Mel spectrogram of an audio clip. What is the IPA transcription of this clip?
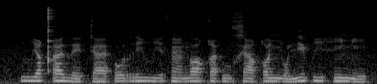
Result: β i˦ qʼ e˦ ð e˨ k æ˨ ʔ o˦ r i˦ β i˨˦ θ æ̃˧ n ɒ˦˨ q e˦ ʔ u˧ x æ˦˨ q u˦ ɲ o˨ nʲ e˦ p i˦ h ĩ˦ ɲ ĩ˨

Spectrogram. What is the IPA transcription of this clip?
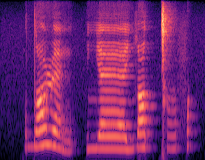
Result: dˤ ø ɭ æ ŋ | ʎ æː ʎ ø tˤ ǀ ɑ̤ f

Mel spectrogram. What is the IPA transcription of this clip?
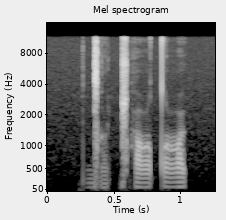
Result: ɡ͡ǀ ɐ ǁʰ a tˤ ɨ

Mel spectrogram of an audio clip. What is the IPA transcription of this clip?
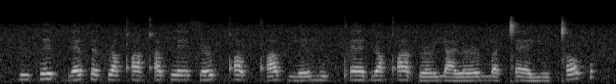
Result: i f e f ɡ ɛ f ɾ ɛ f ə˞ qʼ a qʼ e f l e s ə˞ f qʼ ɔ f qʼ a f m e m i f tʼ ɛ d ə˞ qʼ a f ə˞ j a l ə˞ m ɐ ǀ ɛ j i ǀ ɔ f

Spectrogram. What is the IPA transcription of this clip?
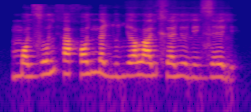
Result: m ɔ lʲ z o lʲ h a h ɔ lʲ n a ʎ o ʎ e lˠ a lʲ x ɛ lʲ o lʲ e lʲ z e lʲ

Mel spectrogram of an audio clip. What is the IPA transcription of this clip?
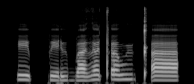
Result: e˦˨ pː e˨ ɾ ɨ˨ b a˨ ð ɐ˦ tʼ ɐ˦ β ʉ˦ kʼ a˦

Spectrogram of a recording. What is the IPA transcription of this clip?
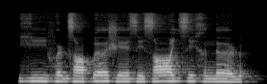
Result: ɣ iː v əː ɳ z ɑ ɓ əː ʒ eː z i z ɑː ʎ z i ɣ ə n ɾ əː ɳ

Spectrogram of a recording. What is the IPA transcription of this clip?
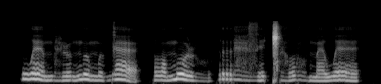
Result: w ɛ m ɛ̤ ɭ ɵ ŋ ɵ m ɵ ɡ æ | lˠ ɵ m o ɭ o̤ | r æ̤ z e ǁ ɛ̤ lˠ o̤ m æ w ɛ

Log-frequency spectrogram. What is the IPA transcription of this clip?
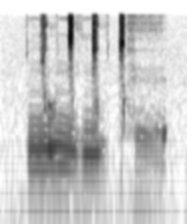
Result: ŋ͡ǀ u ŋ͡ǀ e̤ ŋ͡ǀ ṳ ǀʰ ɛ̤

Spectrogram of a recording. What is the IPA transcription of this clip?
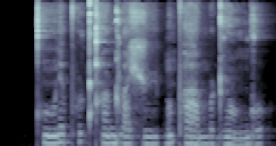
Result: kʰ ũ ɾ e pʰ u ɖ qʰ ã ɖ w a ʃ y ɓ ə̃ pʰ a m ɔ ɖ ð ɔ̃ ŋ ɡ o

